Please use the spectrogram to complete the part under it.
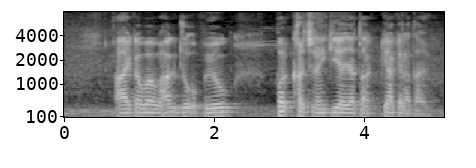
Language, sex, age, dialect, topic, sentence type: Hindi, male, 25-30, Kanauji Braj Bhasha, banking, question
